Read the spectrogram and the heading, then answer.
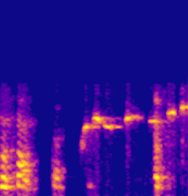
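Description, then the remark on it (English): A short whistled jingle from an Old Spice commercial, a few sustained, slightly rising notes, fairly loud, following a couple of brief voiced syllables at the start. “Old Spice. Old Spice. I can't do the whistle.”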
